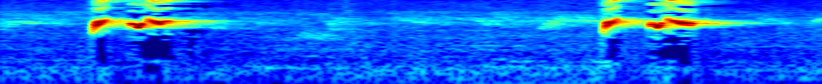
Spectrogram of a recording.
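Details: Singing-training recording of a red-whiskered bulbul giving two matching bubbly three-note phrases about two and a half seconds apart, each short, bright and whistled, with silence between.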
